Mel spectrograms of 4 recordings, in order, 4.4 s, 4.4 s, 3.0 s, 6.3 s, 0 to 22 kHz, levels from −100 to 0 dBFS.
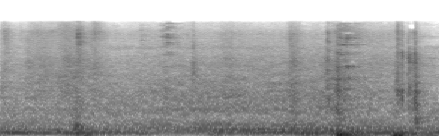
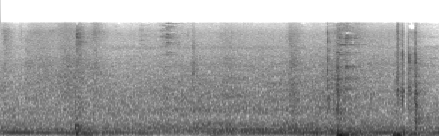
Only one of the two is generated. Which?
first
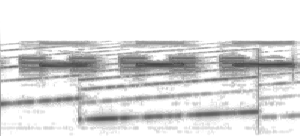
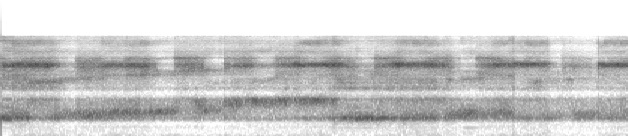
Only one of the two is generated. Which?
second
